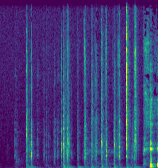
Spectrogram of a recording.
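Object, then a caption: Plastic computer keyboard. Fingertips of both hands type quick repeated taps on a full-size black plastic computer keyboard with a hollow body, resting on a wooden desk. About sixteen short, dry key strikes are heard, each a low thunk with a clicky top that dies away almost at once. The last strike lands loudest.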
